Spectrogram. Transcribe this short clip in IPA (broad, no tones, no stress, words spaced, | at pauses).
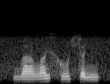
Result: wa lˠi xoçɐɲ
